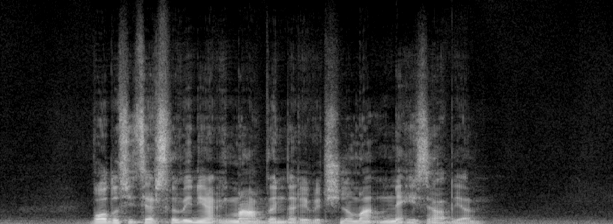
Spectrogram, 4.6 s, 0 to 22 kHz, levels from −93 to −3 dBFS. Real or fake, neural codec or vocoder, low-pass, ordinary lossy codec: fake; codec, 44.1 kHz, 3.4 kbps, Pupu-Codec; none; none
